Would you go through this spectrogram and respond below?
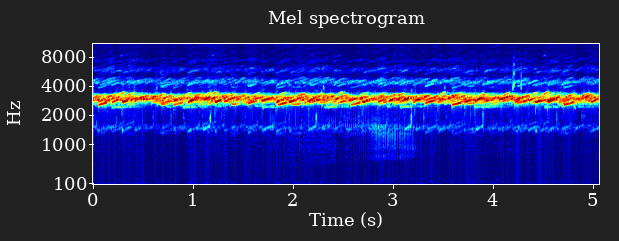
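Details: A frog pond at night early in the year, thick with spring peepers: constant high, piercing peeps blending into a single chorus, broken by a brief lower rasping croak between two and three seconds.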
